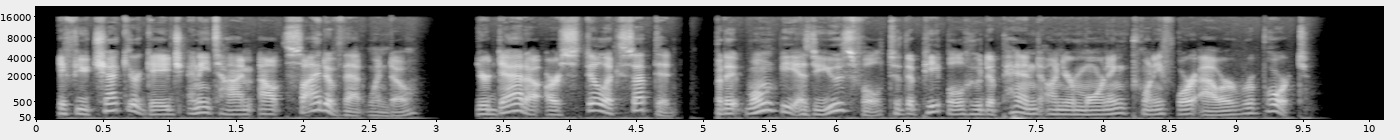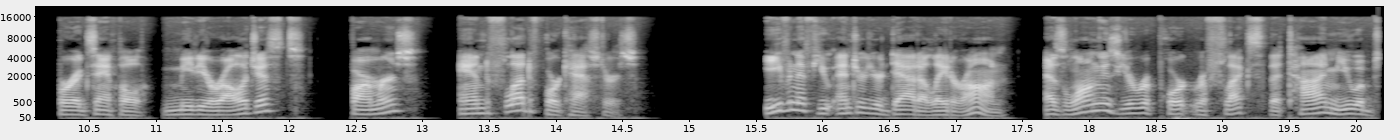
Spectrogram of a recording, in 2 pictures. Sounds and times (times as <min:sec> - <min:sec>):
Speech: 0:00.2 - 0:09.7, 0:10.3 - 0:14.8, 0:15.6 - 0:20.2.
